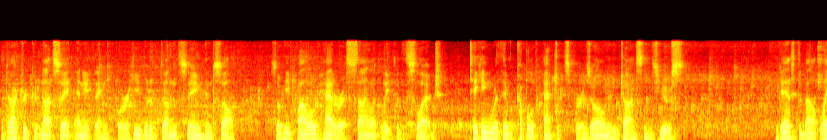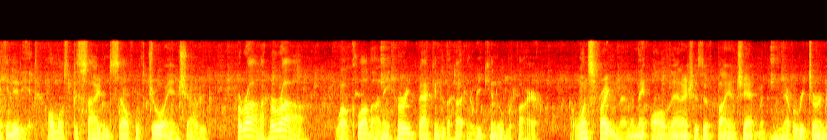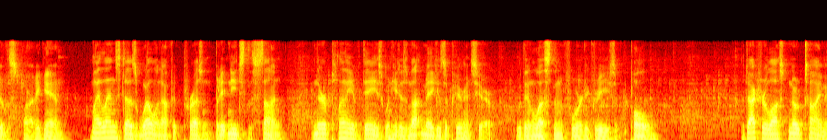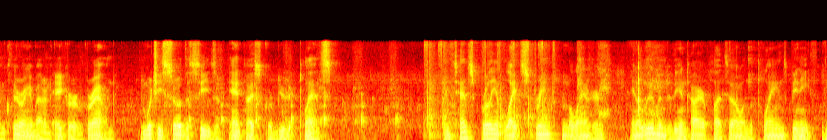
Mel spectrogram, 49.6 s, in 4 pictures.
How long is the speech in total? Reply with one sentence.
You can hear the speech for 45 seconds altogether.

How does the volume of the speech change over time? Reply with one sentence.
The volume of the speech stays about the same.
